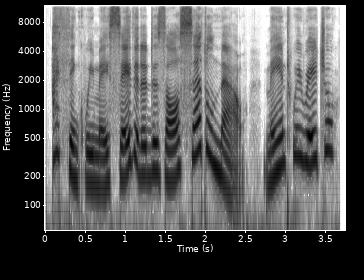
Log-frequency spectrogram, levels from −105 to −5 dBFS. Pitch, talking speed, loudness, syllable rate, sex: 240 Hz, 205 wpm, -16 LUFS, 5.0 syllables/s, female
